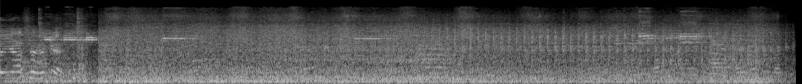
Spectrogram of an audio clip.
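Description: Steady outdoor noise of passing road traffic, with people talking in the background.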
